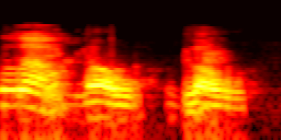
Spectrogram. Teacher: Give me more L on glow so that I know it's different from grow.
